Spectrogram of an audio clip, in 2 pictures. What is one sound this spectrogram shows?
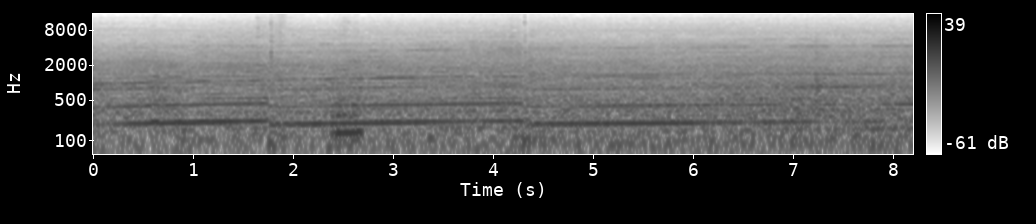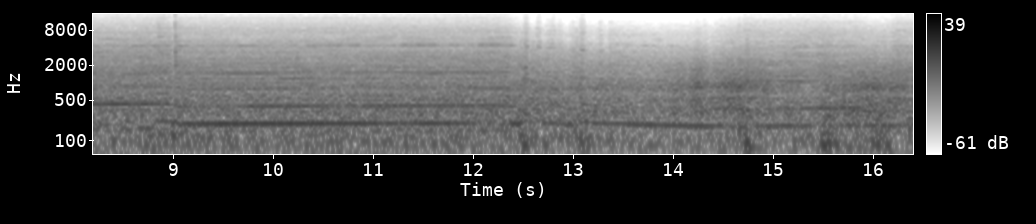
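A racing car engine roars steadily, its pitch stepping up and down with gear changes.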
